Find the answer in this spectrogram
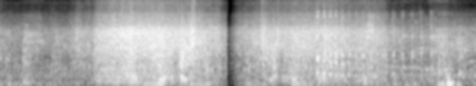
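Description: Water splashing in a swimming pool as someone plunges in. A loud rush of splashing builds about a second in, breaks off for an instant near the middle, then goes on before dying down.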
